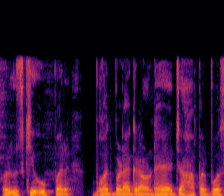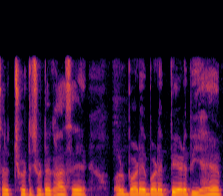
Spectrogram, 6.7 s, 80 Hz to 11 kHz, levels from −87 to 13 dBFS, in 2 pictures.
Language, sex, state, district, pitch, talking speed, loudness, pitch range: Hindi, male, Jharkhand, Palamu, 115 Hz, 190 wpm, -15 LUFS, 115-120 Hz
